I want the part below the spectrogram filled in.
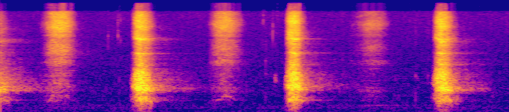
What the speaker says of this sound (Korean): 바벨로우에서 이 호흡법을 한번 보여드리도록 하겠습니다.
